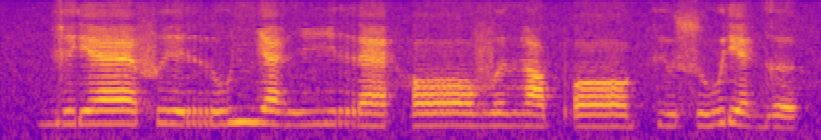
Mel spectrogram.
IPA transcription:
ɡ ɪ ɾʲ æː f ɪː r u ɲ æ ɦ iː r æ h ɔː v ə ð ɑ pʼ ɔː kʲ u s u ɾʲ æ ɡ ə

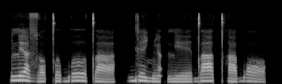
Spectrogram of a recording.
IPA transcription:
lʲ a z ɔ t̪ ɤ b ɤː t̪ aː | ɡ e ʎ ã ʔ lʲ eː d̪ aː t̪ʰ a b ɔː

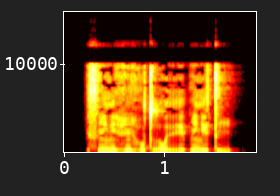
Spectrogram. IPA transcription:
s ĩ lʲ ẽ ɦ ẽ ɦ o t r o rʲ ʉ p ĩ lʲ e t i

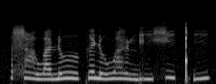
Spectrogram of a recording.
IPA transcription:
ɬ ɑ̤ w ɑ ɳ ʊː k ə ɳ ʊ w ɑ̤ ɭ ŋ ɡ iː ç i ǃʼ i

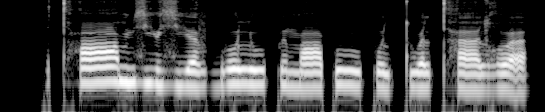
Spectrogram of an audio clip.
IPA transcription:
t̪ʰ ɑː m zʲ o zʲ aː v b o l u p e m ɑː p uː p o l tʷ ɑ l t̪ʰ aː l ʁʷ a

